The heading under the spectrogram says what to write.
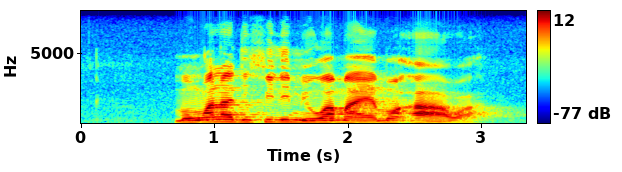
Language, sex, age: Northern Sotho, male, 20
